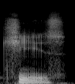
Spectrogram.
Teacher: your tongue is in the position to make a ta sound, but instead of releasing the air entirely quickly, you release it only partially and turn it into a fricative, thus resulting in the sound ch. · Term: affricate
